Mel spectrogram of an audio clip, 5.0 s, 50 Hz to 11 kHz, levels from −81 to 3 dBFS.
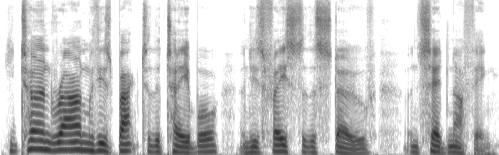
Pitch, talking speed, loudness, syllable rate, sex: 125 Hz, 215 wpm, -20 LUFS, 4.9 syllables/s, male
